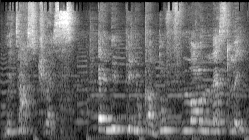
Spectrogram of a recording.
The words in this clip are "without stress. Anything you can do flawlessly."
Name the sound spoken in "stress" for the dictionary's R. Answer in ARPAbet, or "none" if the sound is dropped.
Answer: R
